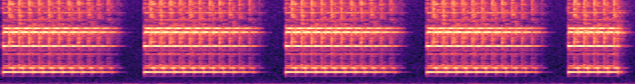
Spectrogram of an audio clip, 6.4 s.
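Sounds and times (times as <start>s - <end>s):
telephone: 0.0s - 6.3s.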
